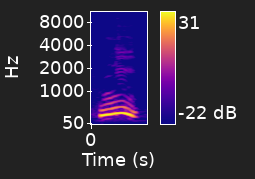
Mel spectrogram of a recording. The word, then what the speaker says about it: knee: Knee, wus daga. Knee in this year talabuz daga knee talabuz ki jaba daga k silent to knee getna zanguna.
